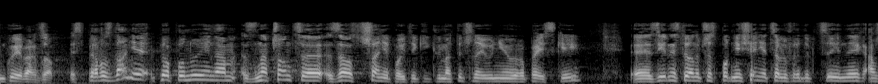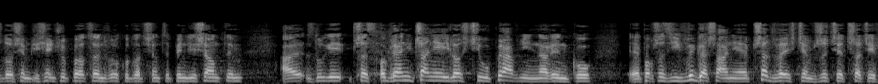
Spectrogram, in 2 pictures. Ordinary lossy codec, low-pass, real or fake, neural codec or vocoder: none; 7.2 kHz; real; none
